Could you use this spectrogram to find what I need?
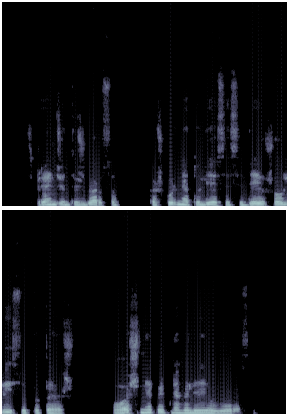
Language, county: Lithuanian, Telšiai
